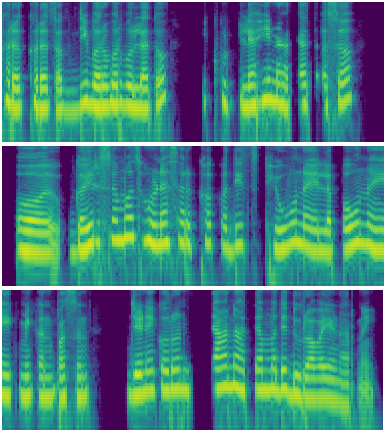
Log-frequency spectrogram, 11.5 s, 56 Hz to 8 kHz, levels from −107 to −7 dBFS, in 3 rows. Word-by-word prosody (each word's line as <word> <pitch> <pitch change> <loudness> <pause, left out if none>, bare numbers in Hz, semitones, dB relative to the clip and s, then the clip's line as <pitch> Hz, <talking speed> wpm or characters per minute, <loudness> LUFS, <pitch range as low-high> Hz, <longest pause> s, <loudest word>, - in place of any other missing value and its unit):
खर 190 -7 +3
खरंच 190 -3 +1
अगदी 175 +5 -2
बरोबर 205 +2 +4
बोललात 195 0 +2
हो, 250 - +2 0.4
की 240 - -18
कुठल्याही 215 +2 0
नात्यात 215 +6 -4
असं 225 +5 -2 0.5
अ, - - 0 0.6
गैरसमज 285 +8 +3
होण्यासारखं 255 -1 +1
कधीच 235 +2 -5
ठेवू 220 +4 0
नये, 225 -5 +1
लपवू 210 +6 +1
नये 210 -5 +2
एकमेकांपासून, 190 -1 -3 0.4
जेणेकरून 230 +3 +1
त्या 245 +2 -2
नात्यांमध्ये 235 -2 +1
दुरावा 180 -2 0
येणार 160 -5 -4
नाही. - - -11
220 Hz, 130 wpm, -23 LUFS, 195-240 Hz, 0.6 s, बरोबर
